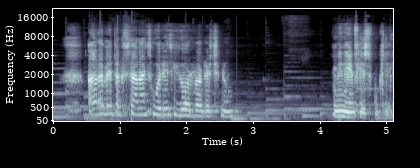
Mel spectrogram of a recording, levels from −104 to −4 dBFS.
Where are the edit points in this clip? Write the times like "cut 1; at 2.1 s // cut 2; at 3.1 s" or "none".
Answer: cut 1; at 2.7 s // cut 2; at 4.1 s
